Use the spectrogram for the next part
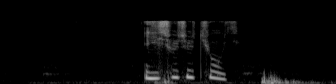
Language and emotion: Russian, positive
